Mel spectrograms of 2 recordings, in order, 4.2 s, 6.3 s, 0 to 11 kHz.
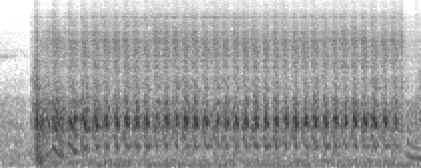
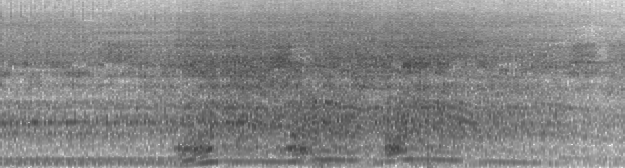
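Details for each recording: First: Peugeot 505 V6 manual, first crank after sitting about 2-3 months: starter spins the engine at a quick, even beat for a few seconds but it never catches; crank no start, owner suspects long storage. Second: Peugeot 505 V6 manual, hard-start after over two months sitting: steady idle with a few quick throttle blips that rise and settle cleanly; no misfire, knock or hunting heard.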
